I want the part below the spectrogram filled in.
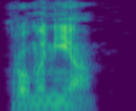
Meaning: Romania (a country in Southeastern Europe)
- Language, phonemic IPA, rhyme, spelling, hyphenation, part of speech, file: Romanian, /ro.mɨˈni.a/, -ia, România, Ro‧mâ‧ni‧a, proper noun, Ro-România.ogg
